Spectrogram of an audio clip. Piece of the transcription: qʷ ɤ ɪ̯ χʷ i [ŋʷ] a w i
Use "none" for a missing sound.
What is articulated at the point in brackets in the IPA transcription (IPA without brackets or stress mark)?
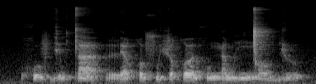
ŋ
